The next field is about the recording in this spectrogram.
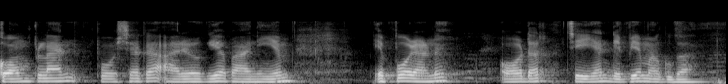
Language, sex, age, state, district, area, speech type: Malayalam, male, 18-30, Kerala, Kollam, rural, read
